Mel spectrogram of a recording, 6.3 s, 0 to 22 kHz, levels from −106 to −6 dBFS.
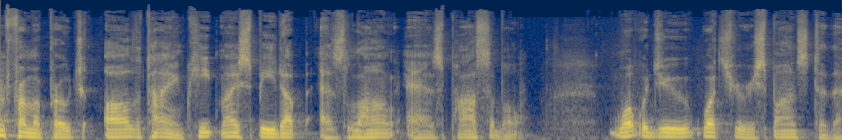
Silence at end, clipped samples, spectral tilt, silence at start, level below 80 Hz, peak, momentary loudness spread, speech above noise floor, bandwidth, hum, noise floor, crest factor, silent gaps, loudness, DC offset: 0 s; under 0.1%; -5.5 dB/octave; 0 s; -44 dBFS; -6 dBFS; 9 LU; 27 dB; 17 kHz; none; -52 dBFS; 20 dB; none; -26 LUFS; under 0.1%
